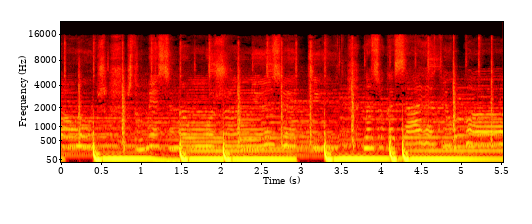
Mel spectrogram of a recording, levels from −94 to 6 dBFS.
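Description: From 3.48 s to the end, the audio shifts into a section at the wrong speed: it runs about 1.14 times faster than the material before it, and the pitch rises with it by roughly two semitones. The change is abrupt, so the last stretch sounds higher and more hurried than the opening. Because speed and pitch move together, the likely cause is playback or editing against a mismatched clock rather than deliberate pitch processing.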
